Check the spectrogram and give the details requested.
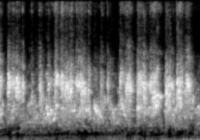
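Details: Budgies chirping cheerfully as a flock: loud, crowded high chatter with quick twittering notes running without a break.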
